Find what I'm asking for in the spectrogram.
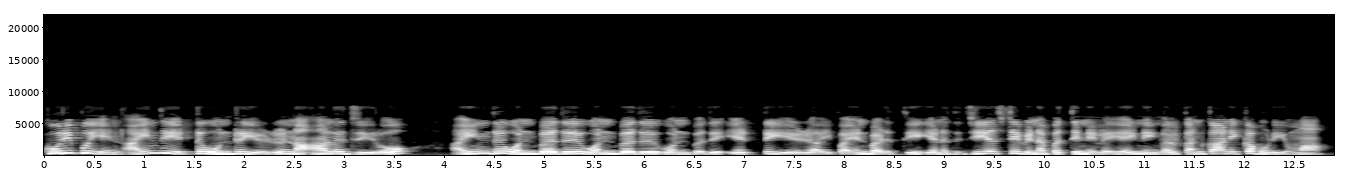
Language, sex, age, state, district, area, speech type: Tamil, female, 18-30, Tamil Nadu, Vellore, urban, read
